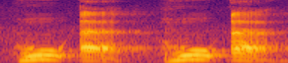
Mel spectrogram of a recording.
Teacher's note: huruf hamzah dengan ha ni satu makhraj, di mana pangkal leher kita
